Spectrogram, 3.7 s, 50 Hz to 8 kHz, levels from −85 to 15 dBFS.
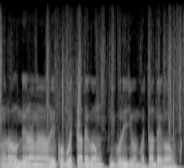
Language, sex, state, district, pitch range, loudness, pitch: Chakma, male, Tripura, Dhalai, 125-140 Hz, -13 LUFS, 135 Hz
